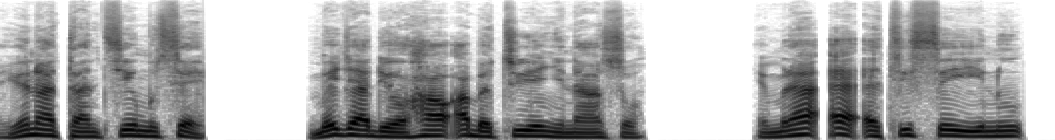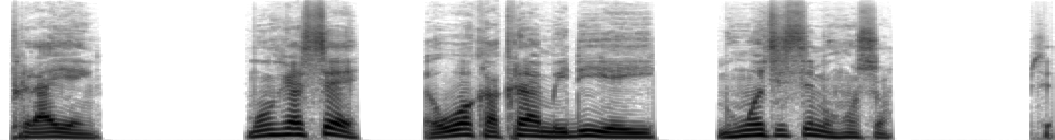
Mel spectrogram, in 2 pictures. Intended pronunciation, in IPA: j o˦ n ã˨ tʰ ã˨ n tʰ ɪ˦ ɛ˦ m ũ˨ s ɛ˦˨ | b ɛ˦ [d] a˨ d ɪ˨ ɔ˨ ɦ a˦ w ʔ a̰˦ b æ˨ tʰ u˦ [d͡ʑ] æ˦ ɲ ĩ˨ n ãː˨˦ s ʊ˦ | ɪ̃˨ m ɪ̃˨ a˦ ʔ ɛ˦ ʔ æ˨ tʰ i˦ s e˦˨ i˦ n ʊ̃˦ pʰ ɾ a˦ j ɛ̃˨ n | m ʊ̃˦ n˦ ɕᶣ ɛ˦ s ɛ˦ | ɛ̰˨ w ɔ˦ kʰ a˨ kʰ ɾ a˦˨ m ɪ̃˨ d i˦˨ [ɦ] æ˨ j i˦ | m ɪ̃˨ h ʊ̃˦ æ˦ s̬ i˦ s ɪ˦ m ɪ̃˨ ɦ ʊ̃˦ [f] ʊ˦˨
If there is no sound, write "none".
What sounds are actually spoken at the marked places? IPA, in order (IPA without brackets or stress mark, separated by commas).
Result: d͡ʑ, none, none, s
